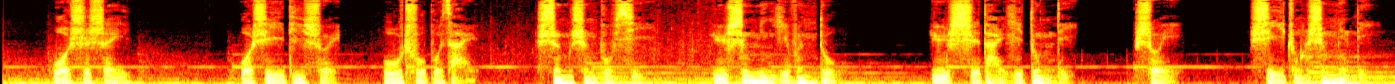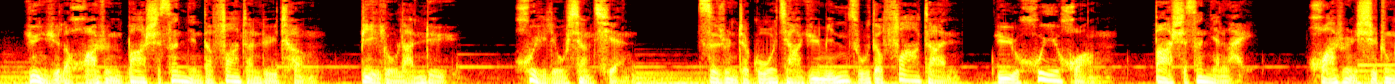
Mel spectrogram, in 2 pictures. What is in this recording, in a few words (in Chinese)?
男; 华润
